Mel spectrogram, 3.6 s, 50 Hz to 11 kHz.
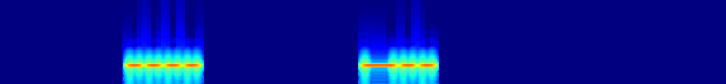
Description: Morse code, heard as a keyed tone, about 25 wpm, 700 Hz. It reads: H D
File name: Lesson 15d - Number 5 - Two Characters 25wpm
